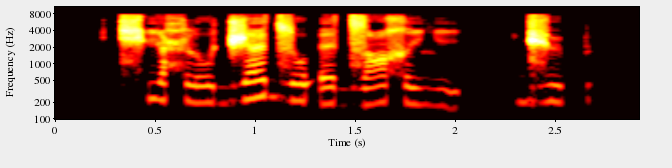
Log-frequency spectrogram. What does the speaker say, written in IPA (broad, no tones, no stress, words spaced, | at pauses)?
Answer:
t͡ɕʰiħlo d͡ʒæd͡zoʔɛ d͡zɑχiʎi | d͡ʑʉp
